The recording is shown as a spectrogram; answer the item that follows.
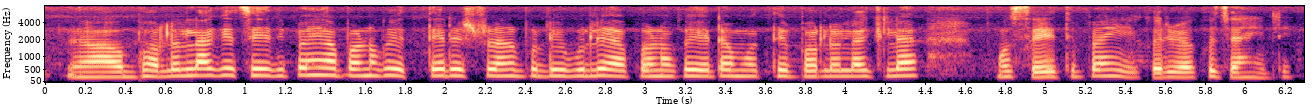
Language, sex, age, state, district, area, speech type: Odia, female, 45-60, Odisha, Kendrapara, urban, spontaneous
